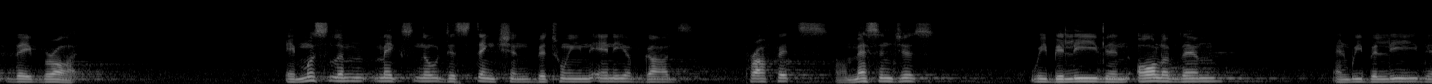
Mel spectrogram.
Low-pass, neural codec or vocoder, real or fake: 7.2 kHz; none; real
